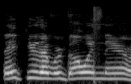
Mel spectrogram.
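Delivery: giving thanks. Acted. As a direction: give thanks with happy anticipation. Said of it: "give thanks".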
